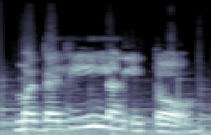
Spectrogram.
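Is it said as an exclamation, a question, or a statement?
statement. It is said flat, with a falling end. The speaker is simply stating a fact. "nagsasalaysay lang ang tagapagsalita"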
